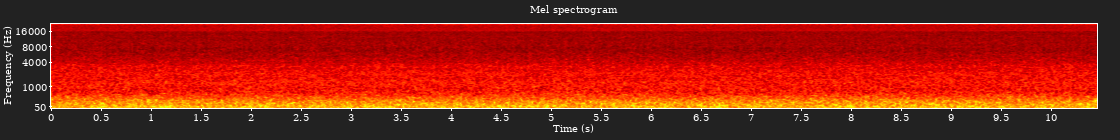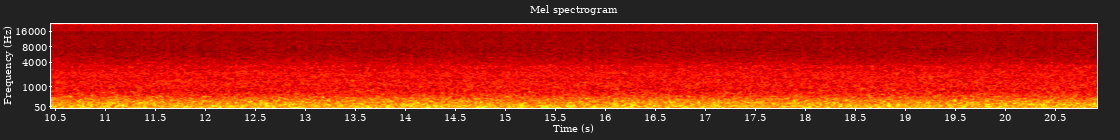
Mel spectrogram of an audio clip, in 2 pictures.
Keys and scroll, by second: 2.3 Escape.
